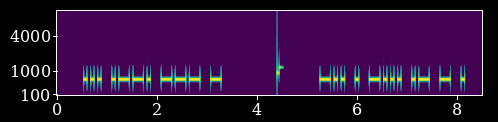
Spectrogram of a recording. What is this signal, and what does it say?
Morse code, heard as a keyed tone, about 17 wpm, 700 Hz. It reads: SPOT DEBATE
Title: Sentences from Top 1100 Words - New Word Drill - 17wpm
